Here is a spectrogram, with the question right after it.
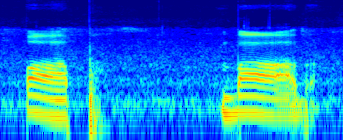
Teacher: these are the sounds produced with two lips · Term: bilabials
